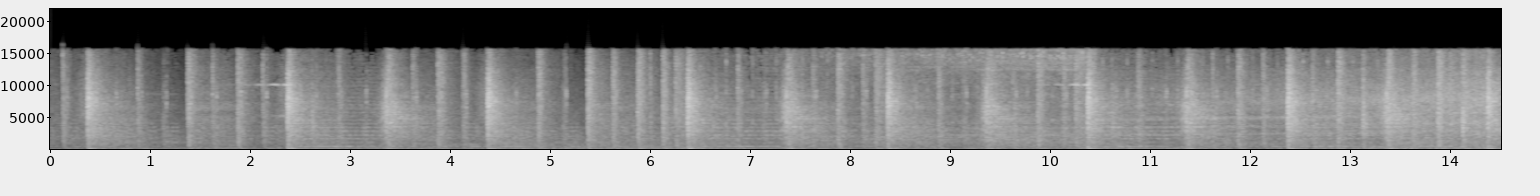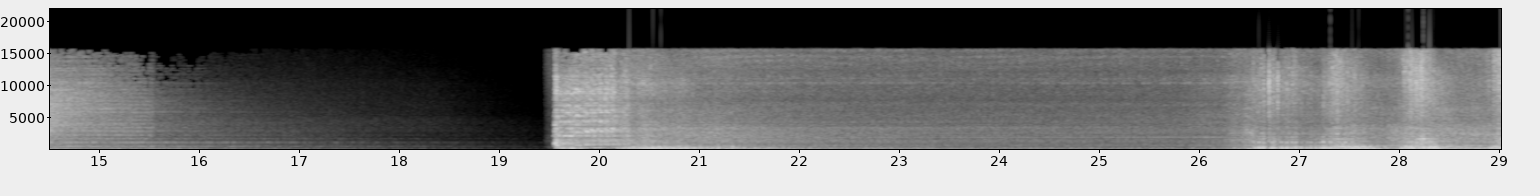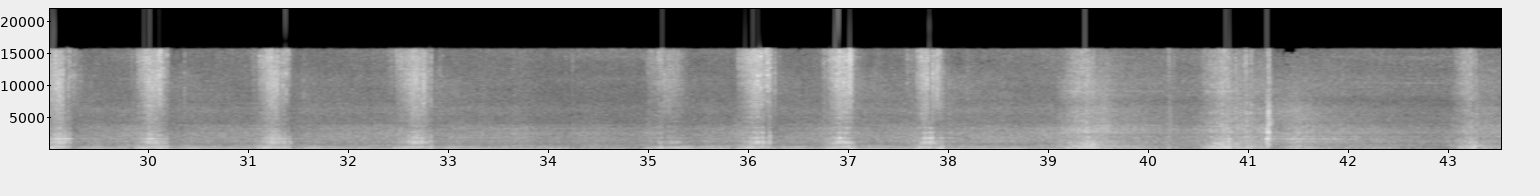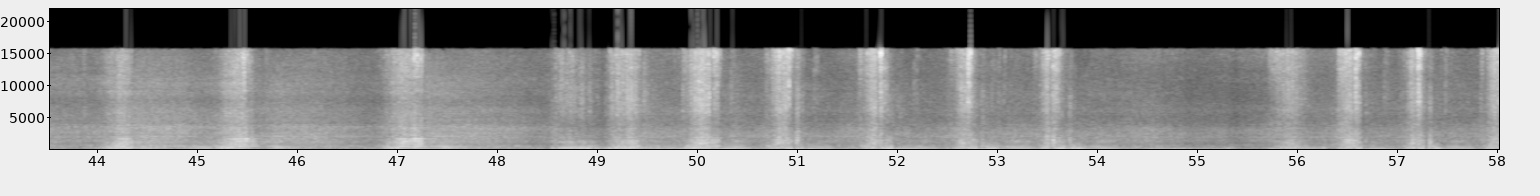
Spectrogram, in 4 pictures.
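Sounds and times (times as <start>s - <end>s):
engine idling: 19.5s - 58.0s.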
